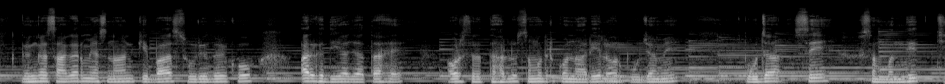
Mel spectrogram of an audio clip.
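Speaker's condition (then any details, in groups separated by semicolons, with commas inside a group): No condition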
